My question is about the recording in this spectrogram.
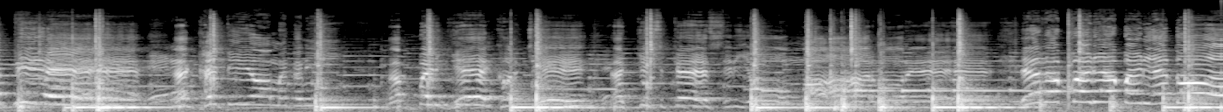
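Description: A ragini folk song: a voice singing over instrumental accompaniment, with a steady rhythm of hand-drum strokes.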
